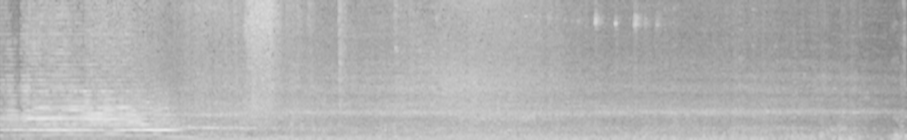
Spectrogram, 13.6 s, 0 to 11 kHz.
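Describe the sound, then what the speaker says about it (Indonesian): An Indonesian CC 206 diesel locomotive passes close by, its horn blaring at the start over the loud, steady rumble and rattle of the engine and rolling cars, which continue throughout. "Kayaknya masih dengan lokomotif yang sama ya"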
